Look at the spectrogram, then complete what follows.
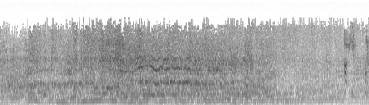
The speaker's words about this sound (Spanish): allá viene un carro si me lleva. Le voy a hacer la seña para que se detenga.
